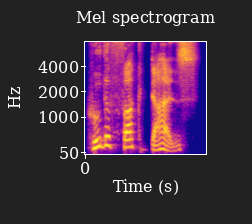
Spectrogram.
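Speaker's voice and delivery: imitating an exasperated dad; exasperated demand. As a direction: draw it out as an indignant demand. Voices dad's exasperated retort on phone.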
